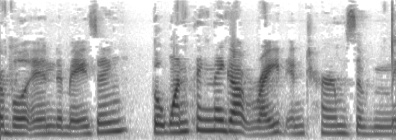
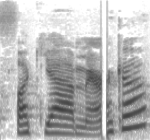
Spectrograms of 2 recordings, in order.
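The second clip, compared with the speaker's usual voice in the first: ordinary talk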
